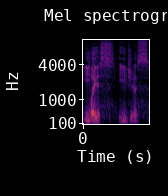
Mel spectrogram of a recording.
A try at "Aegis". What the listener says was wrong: The A is silent.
